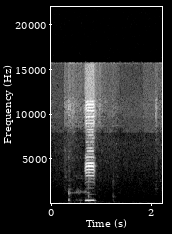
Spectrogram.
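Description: A single short electronic beep, flat in pitch and lasting about a sixth of a second, just under a second in, with a faint click shortly before it.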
